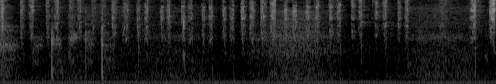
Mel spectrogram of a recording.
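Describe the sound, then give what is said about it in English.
Scissors snip close to a microphone during an ASMR haircut roleplay, trimming imaginary hair. Many crisp, light cuts in an uneven rhythm sit over a steady low hum at a soft level. “Now I'm going to cut your hair as if you were the microphone. This is your head, and your hair's over here, and we're trimming it.”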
